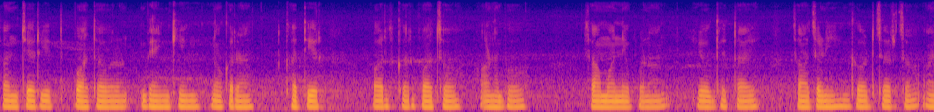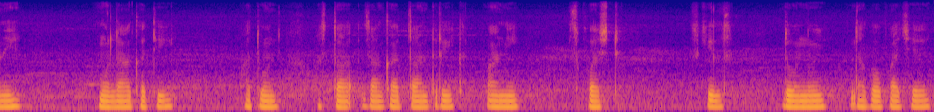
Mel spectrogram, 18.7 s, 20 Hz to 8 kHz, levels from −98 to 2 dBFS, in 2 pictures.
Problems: constant background noise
